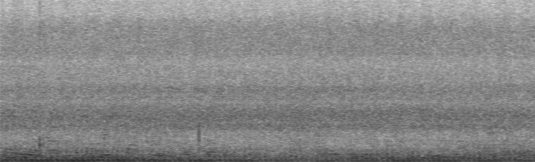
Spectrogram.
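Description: Police vehicles driving slowly past at low speed, their engines making a steady low hum, with voices murmuring in the background.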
